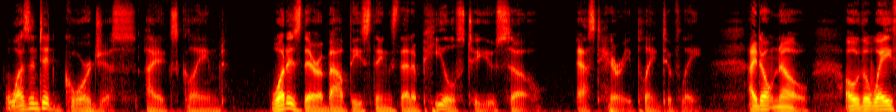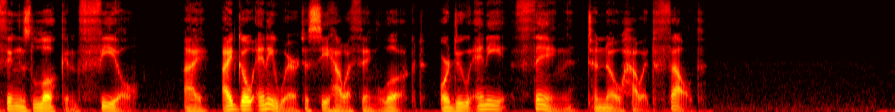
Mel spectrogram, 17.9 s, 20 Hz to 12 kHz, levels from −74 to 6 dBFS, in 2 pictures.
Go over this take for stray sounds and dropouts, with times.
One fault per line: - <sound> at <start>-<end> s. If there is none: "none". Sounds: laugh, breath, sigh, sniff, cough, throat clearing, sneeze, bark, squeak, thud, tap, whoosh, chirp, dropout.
none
